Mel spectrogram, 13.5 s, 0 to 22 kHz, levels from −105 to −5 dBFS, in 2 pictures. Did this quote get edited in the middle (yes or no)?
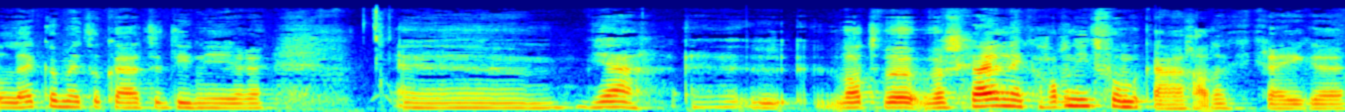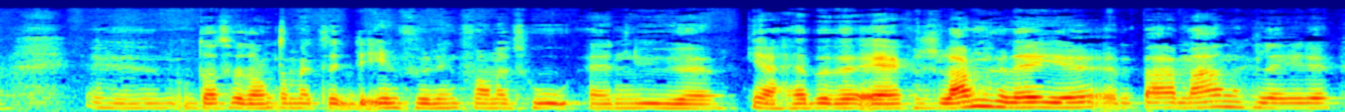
yes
